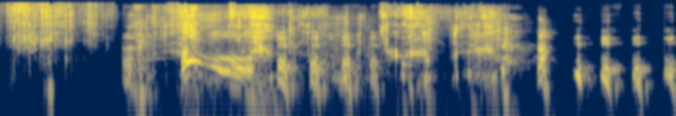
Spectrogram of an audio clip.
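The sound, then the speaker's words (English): Crunching bite through living bone and muscle: a dense run of wet cracking, tearing and chewing crunches that breaks into several sharp, separate crunches at the end. “And I didn't know that their bites would have also encompassed living bone as well as chunks of muscle. Yeah, I mean, that's some serious, serious eating. Can you imagine the sound of that? Would it sound something like this,”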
